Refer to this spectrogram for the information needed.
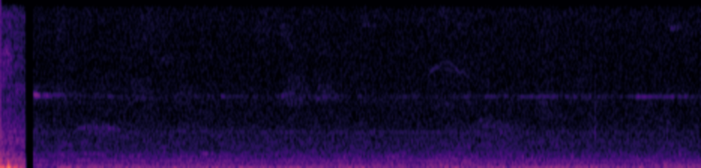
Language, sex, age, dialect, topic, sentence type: Kannada, female, 25-30, Northeastern, banking, statement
